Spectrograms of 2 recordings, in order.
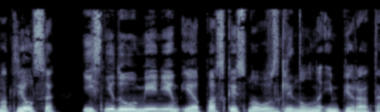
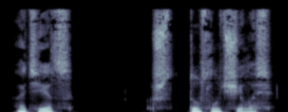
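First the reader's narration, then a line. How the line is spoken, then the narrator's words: Sleepy quiet question. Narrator (Russian): сонным тихим голосом спросил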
